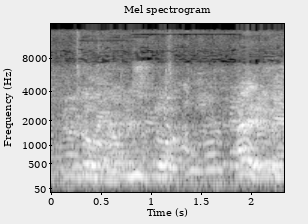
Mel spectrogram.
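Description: Chatter of several people talking at once, with no music playing.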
